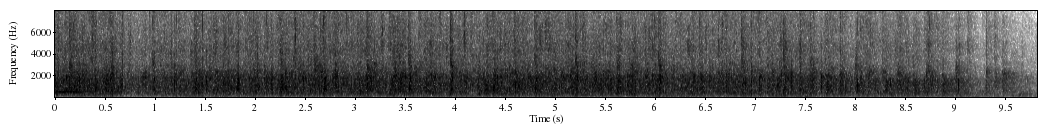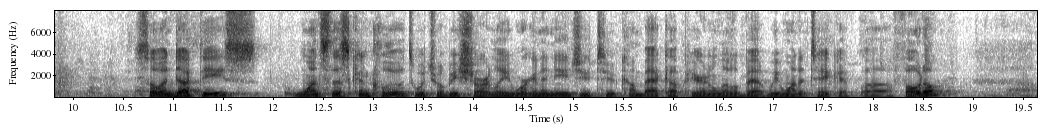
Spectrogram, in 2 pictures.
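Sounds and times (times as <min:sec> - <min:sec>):
audience round of applause: 0:00.0 - 0:10.0
speech: 0:10.8 - 0:18.8.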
